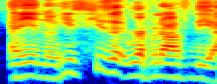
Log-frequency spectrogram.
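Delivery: ordinary delivery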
